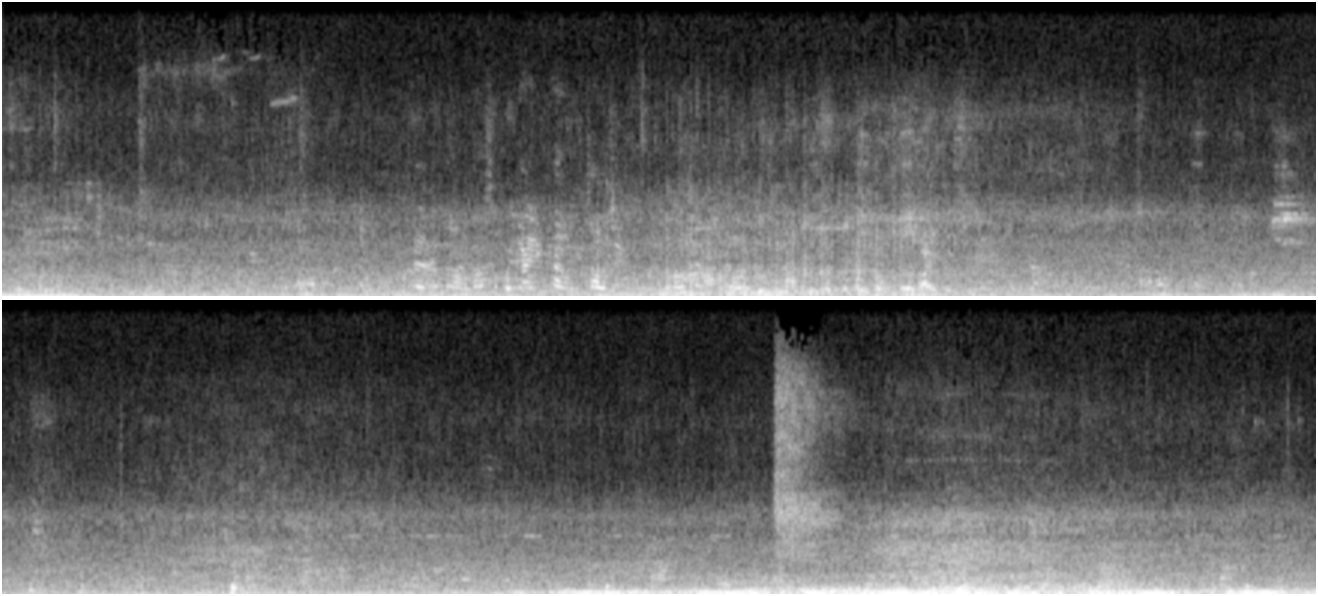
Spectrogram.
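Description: Traffic hums along a nearby road.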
